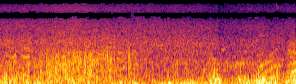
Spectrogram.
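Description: Ocean waves wash onto the beach at Puri, a loud, rushing surf with heavy wind buffeting the microphone, swelling near the end as water comes close; no clear talk over it.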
